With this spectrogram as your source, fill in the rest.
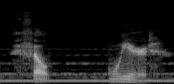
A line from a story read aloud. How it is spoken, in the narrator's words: I murmured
